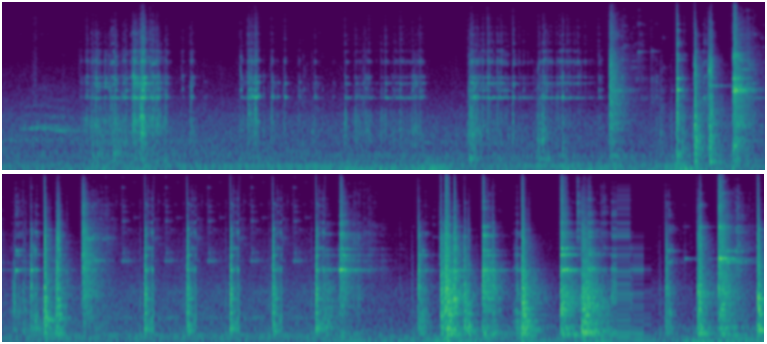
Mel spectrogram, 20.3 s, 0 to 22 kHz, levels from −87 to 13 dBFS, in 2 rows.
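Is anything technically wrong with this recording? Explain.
Yes, there are two faults.

From 12.19 to 14.48 s there is a broken-record loop. A 0.57 s fragment plays four times in a row, exactly the same each time. The stream likely stalled and kept resending its last fragment. The audio that belonged in that span is gone.

From 18.32 to 18.86 s there is robotic sound from repeated short buffers. A rigid 50 Hz metallic buzz replaces the natural texture. That rate fits a 20 ms chunk being replayed, likely because new data arrived too slowly. Most of the real audio in that stretch is skipped.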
